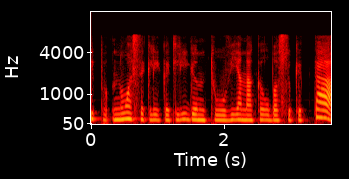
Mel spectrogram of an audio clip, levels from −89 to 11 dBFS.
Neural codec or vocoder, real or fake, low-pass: none; real; 7.2 kHz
